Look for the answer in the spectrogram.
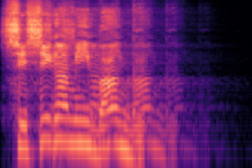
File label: System Voice Character Select; BBCF; Hibiki Kohaku; Bang Shishigami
